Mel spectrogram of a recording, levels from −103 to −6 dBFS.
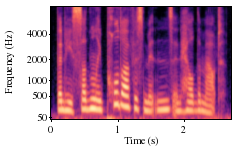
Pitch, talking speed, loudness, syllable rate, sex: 195 Hz, 245 wpm, -17 LUFS, 6.2 syllables/s, female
